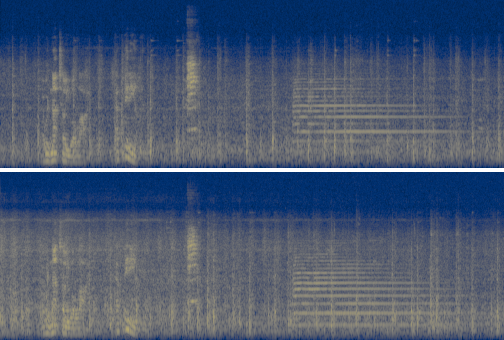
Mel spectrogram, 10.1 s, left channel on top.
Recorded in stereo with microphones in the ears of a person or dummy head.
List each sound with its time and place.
0.8 s a man speaking: 5° left (ahead or behind), 1.8 m
3.7 s a cat meowing: 45° left (ahead or behind), 2.5 m
5.8 s a trumpet: 10° left (ahead or behind), 1.2 m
